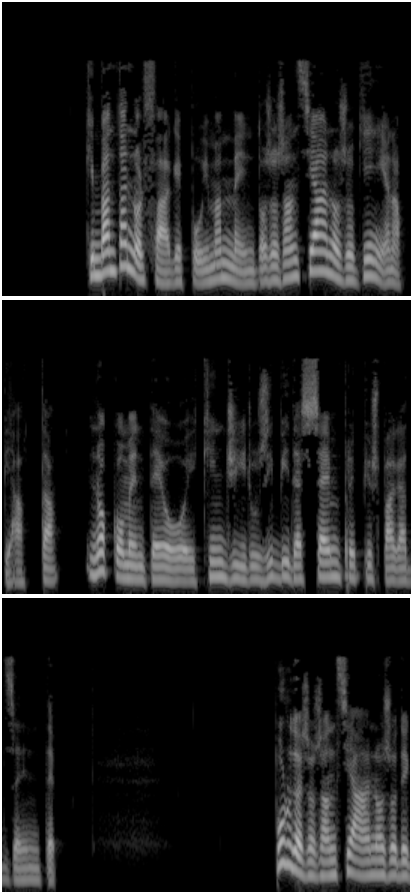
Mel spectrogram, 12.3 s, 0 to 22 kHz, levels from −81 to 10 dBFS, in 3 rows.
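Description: From start to finish the speech sits under a hard ceiling: nothing comes through above about 10.6 kHz, and the top end has that thin, swirly low-bitrate MP3 texture. It's likely a case of low-bitrate audio saved at a high bitrate. The cut-off and smearing fit an MP3 at around 40 kbit/s that was then re-encoded at something like 192 kbit/s. The bigger second pass couldn't bring back what the first one threw away, so the damage stays baked in.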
